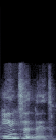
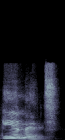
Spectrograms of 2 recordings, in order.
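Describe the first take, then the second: First: The word is pronounced completely and fully. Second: The word is pronounced incompletely, with sounds missing. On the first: This is what the speaker intended to say. The speaker calls it right. "I thought I said internet" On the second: This is what the speaker actually heard in the recording. The speaker calls it wrong. "I'm hearing internet"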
